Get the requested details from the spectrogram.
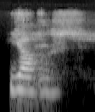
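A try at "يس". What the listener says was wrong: So your lips are out when you say the sword. Yas. It sounds like sh, but it's yas. So you need to be sure it's not a sh sound, but because it's so thick and heavy, it kind of makes a s sound when the lips come out.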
